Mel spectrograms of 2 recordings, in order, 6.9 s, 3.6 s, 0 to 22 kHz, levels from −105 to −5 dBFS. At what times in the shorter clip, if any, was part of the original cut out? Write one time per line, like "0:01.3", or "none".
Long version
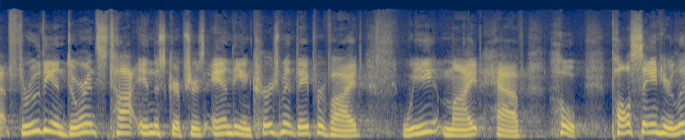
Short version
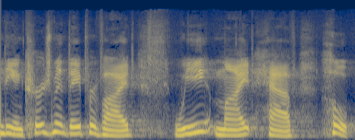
none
